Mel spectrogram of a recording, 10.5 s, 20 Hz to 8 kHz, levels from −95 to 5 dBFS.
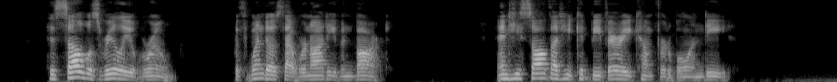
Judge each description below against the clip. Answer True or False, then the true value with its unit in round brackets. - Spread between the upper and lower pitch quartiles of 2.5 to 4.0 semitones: True (3.7 semitones)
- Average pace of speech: False (130 wpm)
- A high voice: False (135 Hz)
